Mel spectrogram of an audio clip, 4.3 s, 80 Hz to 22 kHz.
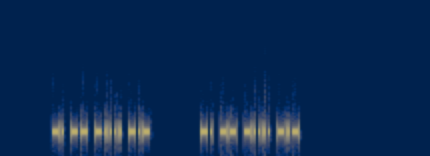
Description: Morse code, heard as a keyed tone, about 52 wpm, 700 Hz. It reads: NM6K NM6K
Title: USA Call Signs - 4 Characters - Repeated 2x - 50wpm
